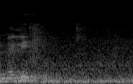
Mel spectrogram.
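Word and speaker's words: mellitus: Aunque suene paisano, pero así se pronuncia. Diabetes melitus.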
